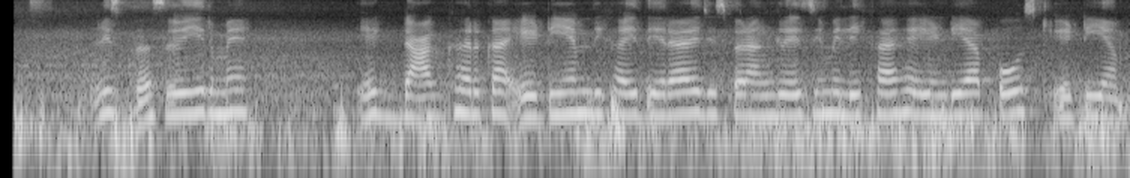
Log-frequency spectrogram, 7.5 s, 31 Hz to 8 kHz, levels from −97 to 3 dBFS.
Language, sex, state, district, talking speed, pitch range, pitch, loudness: Hindi, female, Uttar Pradesh, Etah, 165 wpm, 205-225 Hz, 215 Hz, -18 LUFS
